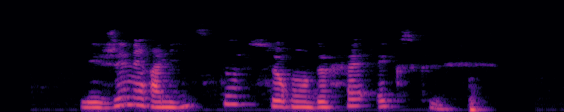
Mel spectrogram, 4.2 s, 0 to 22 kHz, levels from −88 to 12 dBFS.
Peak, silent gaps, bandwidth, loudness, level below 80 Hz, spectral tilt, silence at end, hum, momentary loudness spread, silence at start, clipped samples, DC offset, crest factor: -14 dBFS; none; 7.2 kHz; -32 LUFS; -56 dBFS; -8 dB/octave; 0.6 s; none; 13 LU; 0.6 s; under 0.1%; under 0.1%; 18 dB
